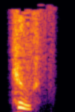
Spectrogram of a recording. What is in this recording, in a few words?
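"hoof", English; {hʋf}; Ουσιαστικό; χηλή; οπλή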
